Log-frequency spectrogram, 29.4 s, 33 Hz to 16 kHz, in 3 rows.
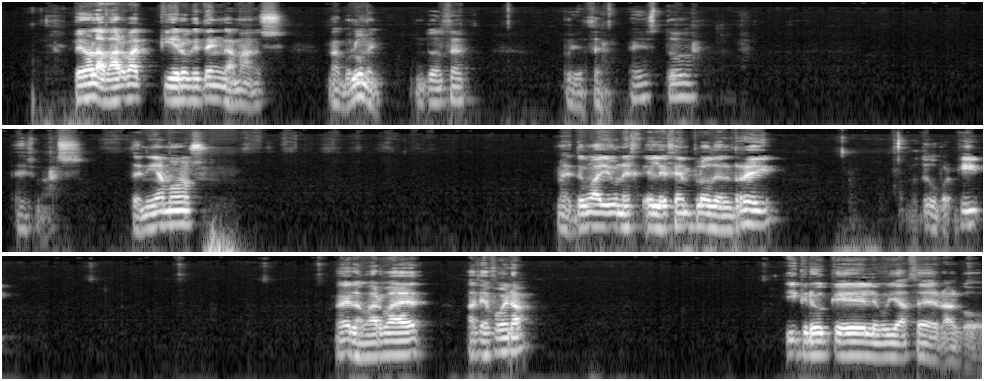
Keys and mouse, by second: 0.4 shift+click, 1.1-4.6 shift+middle drag, 4.4 3, 4.6 right click, 5.1-5.8 middle drag, 5.8 ctrl+right click, 6.1-20.8 middle drag, 21.0 middle click, 22.3-27.4 middle drag.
